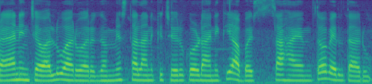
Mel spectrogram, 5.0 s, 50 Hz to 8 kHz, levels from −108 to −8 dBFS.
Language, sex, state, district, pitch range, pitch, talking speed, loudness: Telugu, female, Andhra Pradesh, Guntur, 175-195 Hz, 185 Hz, 135 wpm, -30 LUFS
